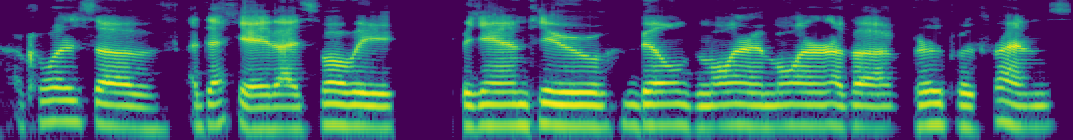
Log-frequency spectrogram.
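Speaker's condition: Congenital muscular dystrophy; present since birth

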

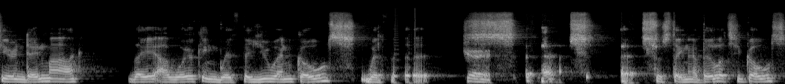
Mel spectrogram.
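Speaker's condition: Stuttering; developmental stutter since learning to talk, in youth some years almost unable to speak; still stutters, sometimes hard, last half year working with American Institute of Stuttering; stuttering unpredictable; blocks

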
